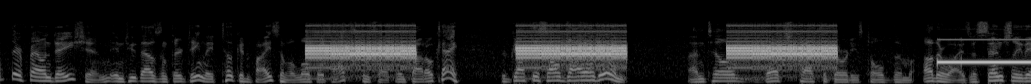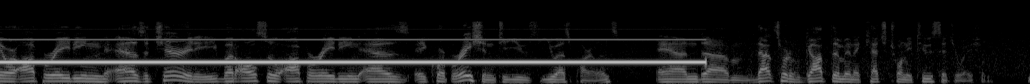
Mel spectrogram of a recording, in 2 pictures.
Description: Emergency Alert System (SAME) tones (header bursts, then the 1050 Hz attention tone), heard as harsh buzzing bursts, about 520.83 baud, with speech in English.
